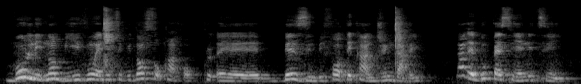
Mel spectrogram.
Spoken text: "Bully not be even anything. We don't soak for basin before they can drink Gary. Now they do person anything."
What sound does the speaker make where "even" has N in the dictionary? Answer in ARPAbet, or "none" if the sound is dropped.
none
